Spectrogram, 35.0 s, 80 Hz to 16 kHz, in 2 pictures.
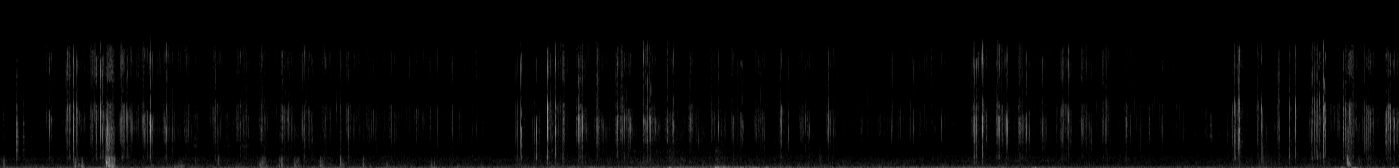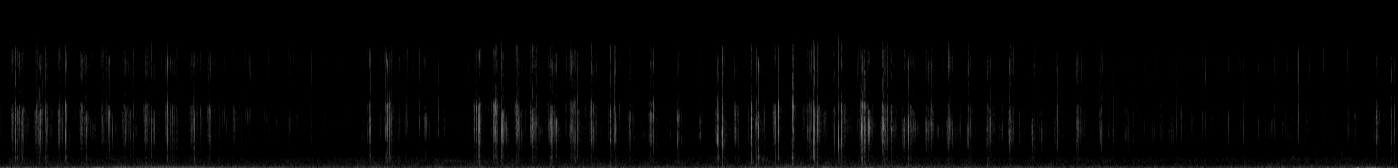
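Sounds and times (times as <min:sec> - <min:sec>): hedgehog crunching food: 0:00.0 - 0:34.9.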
